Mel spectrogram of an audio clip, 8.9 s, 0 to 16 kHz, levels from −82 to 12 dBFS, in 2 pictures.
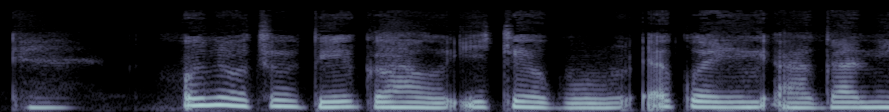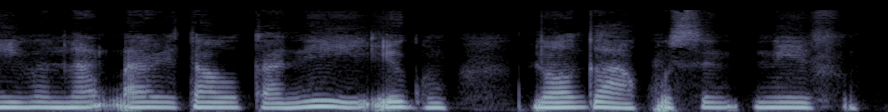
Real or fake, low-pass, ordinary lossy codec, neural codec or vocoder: fake; 14.4 kHz; MP3, 48 kbps; codec, 44.1 kHz, 2.6 kbps, DAC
